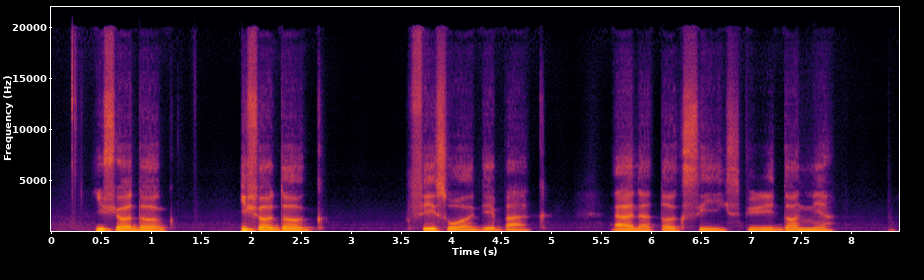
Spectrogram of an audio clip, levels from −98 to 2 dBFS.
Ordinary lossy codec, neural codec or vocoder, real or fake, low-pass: none; autoencoder, 48 kHz, 32 numbers a frame, DAC-VAE, trained on Japanese speech; fake; none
